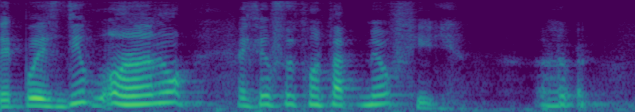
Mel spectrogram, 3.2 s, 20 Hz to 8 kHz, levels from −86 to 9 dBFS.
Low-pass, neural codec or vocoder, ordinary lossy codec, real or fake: none; codec, 16 kHz, 1 kbps, FunCodec, trained on LibriTTS, 50 frames a second; none; fake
